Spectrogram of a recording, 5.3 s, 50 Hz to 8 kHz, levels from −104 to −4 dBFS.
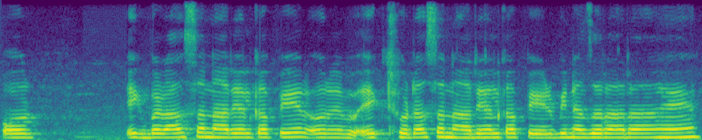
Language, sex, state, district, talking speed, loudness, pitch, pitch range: Hindi, female, Delhi, New Delhi, 230 wpm, -12 LUFS, 225 Hz, 220-230 Hz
